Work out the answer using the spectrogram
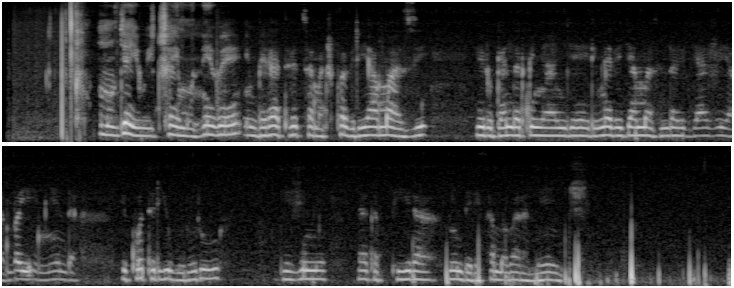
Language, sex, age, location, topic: Kinyarwanda, female, 25-35, Kigali, government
